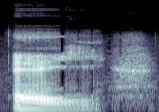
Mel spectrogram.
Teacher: complex sound that begins in one place and ends in another it begins mid and it ends High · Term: diphthong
